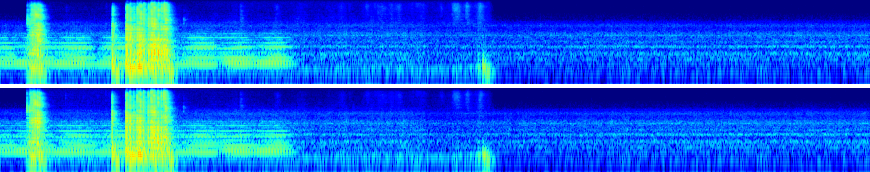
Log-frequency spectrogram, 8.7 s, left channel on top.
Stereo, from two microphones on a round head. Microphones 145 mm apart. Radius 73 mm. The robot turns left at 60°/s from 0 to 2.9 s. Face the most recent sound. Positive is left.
turn(degrees=30)  # may be behind; listen again after turning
